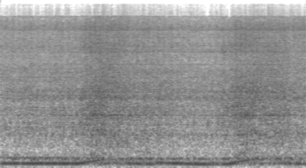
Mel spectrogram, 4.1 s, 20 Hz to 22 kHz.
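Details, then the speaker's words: Last cold start of a V8 truck engine before it is pulled: deep, lumpy idle rumble with two quick revs and the light valvetrain tick of its solid lifters. "Hear them solid lifters, ready to kiss them bye. Be the last time you're going to hear that probably."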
